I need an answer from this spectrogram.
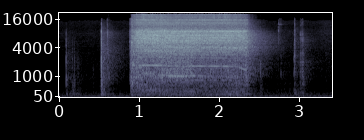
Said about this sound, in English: we're going to remove the last 2 remaining screws out of the hood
